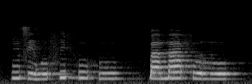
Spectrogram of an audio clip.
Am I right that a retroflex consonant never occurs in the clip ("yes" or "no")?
yes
